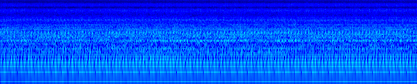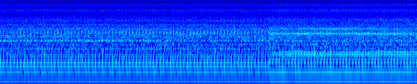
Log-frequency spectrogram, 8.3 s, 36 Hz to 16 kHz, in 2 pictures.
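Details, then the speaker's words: Honda EX1000 1 kW petrol suitcase generator, said not working, started after simply adding fuel and adjusting choke, tested with 350 W motor load: even steady small-engine drone, slight shift near end, no hunting or surging; running normally. "well that's a success so what did i do i put fuel in it and it went and i was told it wasn't working"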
